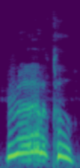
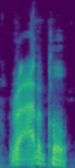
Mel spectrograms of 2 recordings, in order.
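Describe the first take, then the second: First: Very high surfer squeal. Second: Said in the usual way. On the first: Acted. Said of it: "They sound like they say stuff like".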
